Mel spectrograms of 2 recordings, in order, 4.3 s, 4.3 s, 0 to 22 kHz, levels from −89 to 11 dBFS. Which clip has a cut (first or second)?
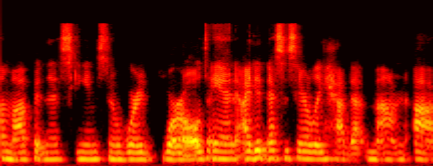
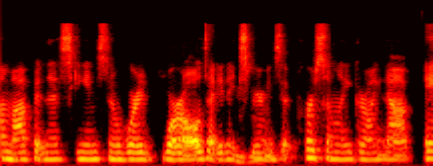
first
